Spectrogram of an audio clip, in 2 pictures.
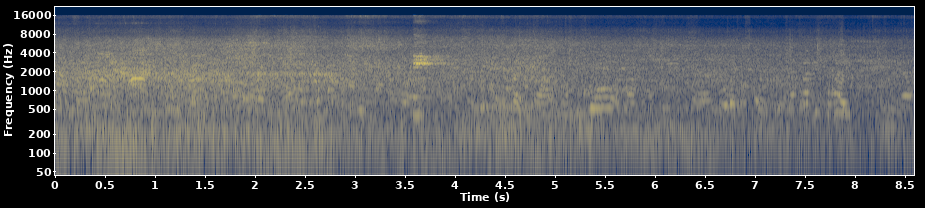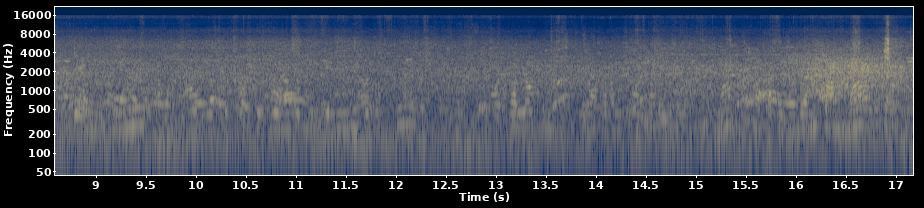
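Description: A crowd of people talks nearby.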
